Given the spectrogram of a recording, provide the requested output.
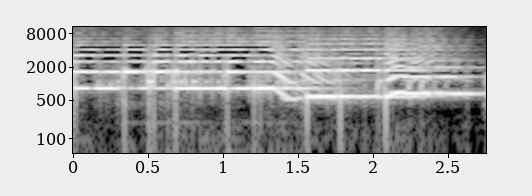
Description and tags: paul t high lead168bpm
high guitar lead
